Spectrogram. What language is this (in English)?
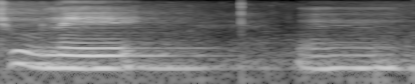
Konkani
